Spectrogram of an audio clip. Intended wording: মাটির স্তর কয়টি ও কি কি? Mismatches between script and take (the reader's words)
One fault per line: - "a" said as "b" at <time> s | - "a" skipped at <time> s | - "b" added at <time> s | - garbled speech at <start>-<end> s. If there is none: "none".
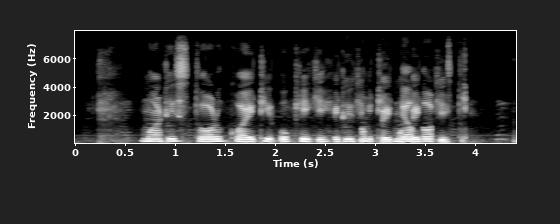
- garbled speech at 2.6-3.9 s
